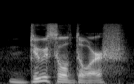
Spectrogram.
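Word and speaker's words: Düsseldorf: you ready it's pronounced Dusseldorf lengthy nestled up said dussel Dorf like it's like it's a duffel bag it's Dusseldorf okay I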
